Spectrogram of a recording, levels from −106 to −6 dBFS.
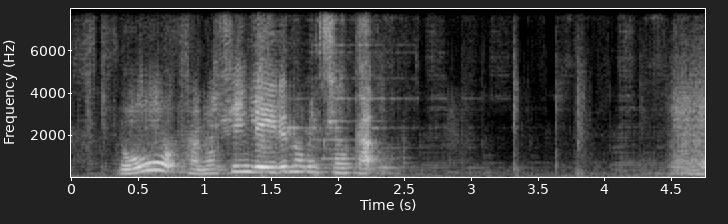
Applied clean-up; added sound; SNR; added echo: neural separator model SepFormer DNS4.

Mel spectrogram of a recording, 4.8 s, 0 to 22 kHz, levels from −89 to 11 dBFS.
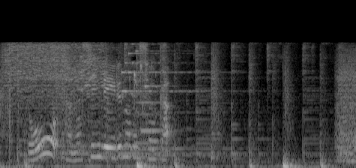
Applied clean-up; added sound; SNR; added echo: none; Bass drum / Snare drum / Drum kit; 5 dB; reverberation time 0.2 s.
